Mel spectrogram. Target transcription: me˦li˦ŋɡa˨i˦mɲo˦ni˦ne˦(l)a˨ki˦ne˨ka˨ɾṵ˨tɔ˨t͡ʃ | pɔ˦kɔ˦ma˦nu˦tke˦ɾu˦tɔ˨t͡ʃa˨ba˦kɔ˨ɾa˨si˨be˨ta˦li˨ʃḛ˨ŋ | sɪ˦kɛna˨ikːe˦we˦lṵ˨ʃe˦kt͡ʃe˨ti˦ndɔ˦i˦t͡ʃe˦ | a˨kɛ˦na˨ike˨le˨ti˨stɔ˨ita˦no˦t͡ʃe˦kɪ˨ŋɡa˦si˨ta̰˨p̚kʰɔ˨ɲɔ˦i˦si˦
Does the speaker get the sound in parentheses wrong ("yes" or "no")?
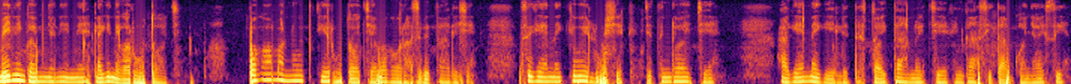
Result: no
